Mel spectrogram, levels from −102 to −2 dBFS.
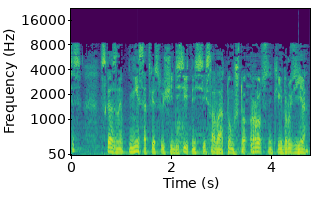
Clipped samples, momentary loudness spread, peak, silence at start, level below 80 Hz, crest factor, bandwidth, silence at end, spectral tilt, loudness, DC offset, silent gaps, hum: under 0.1%; 4 LU; 0 dBFS; 0 s; -30 dBFS; 14 dB; 8.8 kHz; 0 s; -5 dB/octave; -13 LUFS; under 0.1%; none; none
